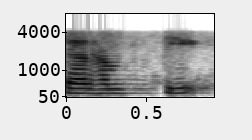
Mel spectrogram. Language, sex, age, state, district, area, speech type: Hindi, male, 18-30, Uttar Pradesh, Prayagraj, rural, conversation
